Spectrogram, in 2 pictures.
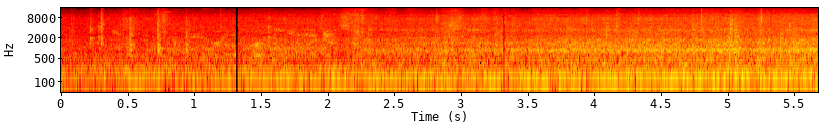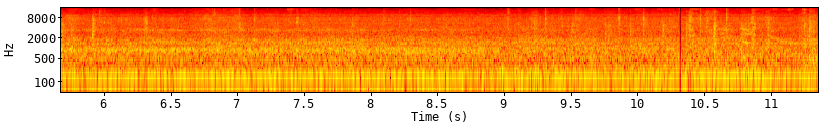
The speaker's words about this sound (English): We wanted to race out in front so that we can get some video of the trucks passing by.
